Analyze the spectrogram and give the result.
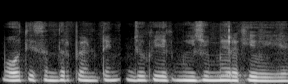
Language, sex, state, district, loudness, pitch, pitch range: Hindi, male, Maharashtra, Dhule, -15 LUFS, 190 Hz, 185-195 Hz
